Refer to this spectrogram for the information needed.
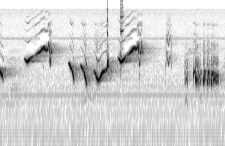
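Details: White-rumped shama, male and female: long rising slurred whistles and twisting falling notes, closed by a short burst of rapid chattering notes.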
